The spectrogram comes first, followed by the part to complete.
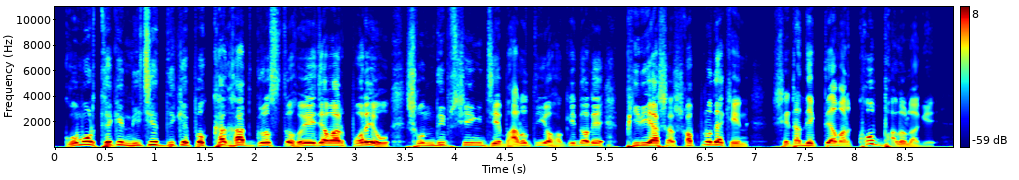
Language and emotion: Bengali, happy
